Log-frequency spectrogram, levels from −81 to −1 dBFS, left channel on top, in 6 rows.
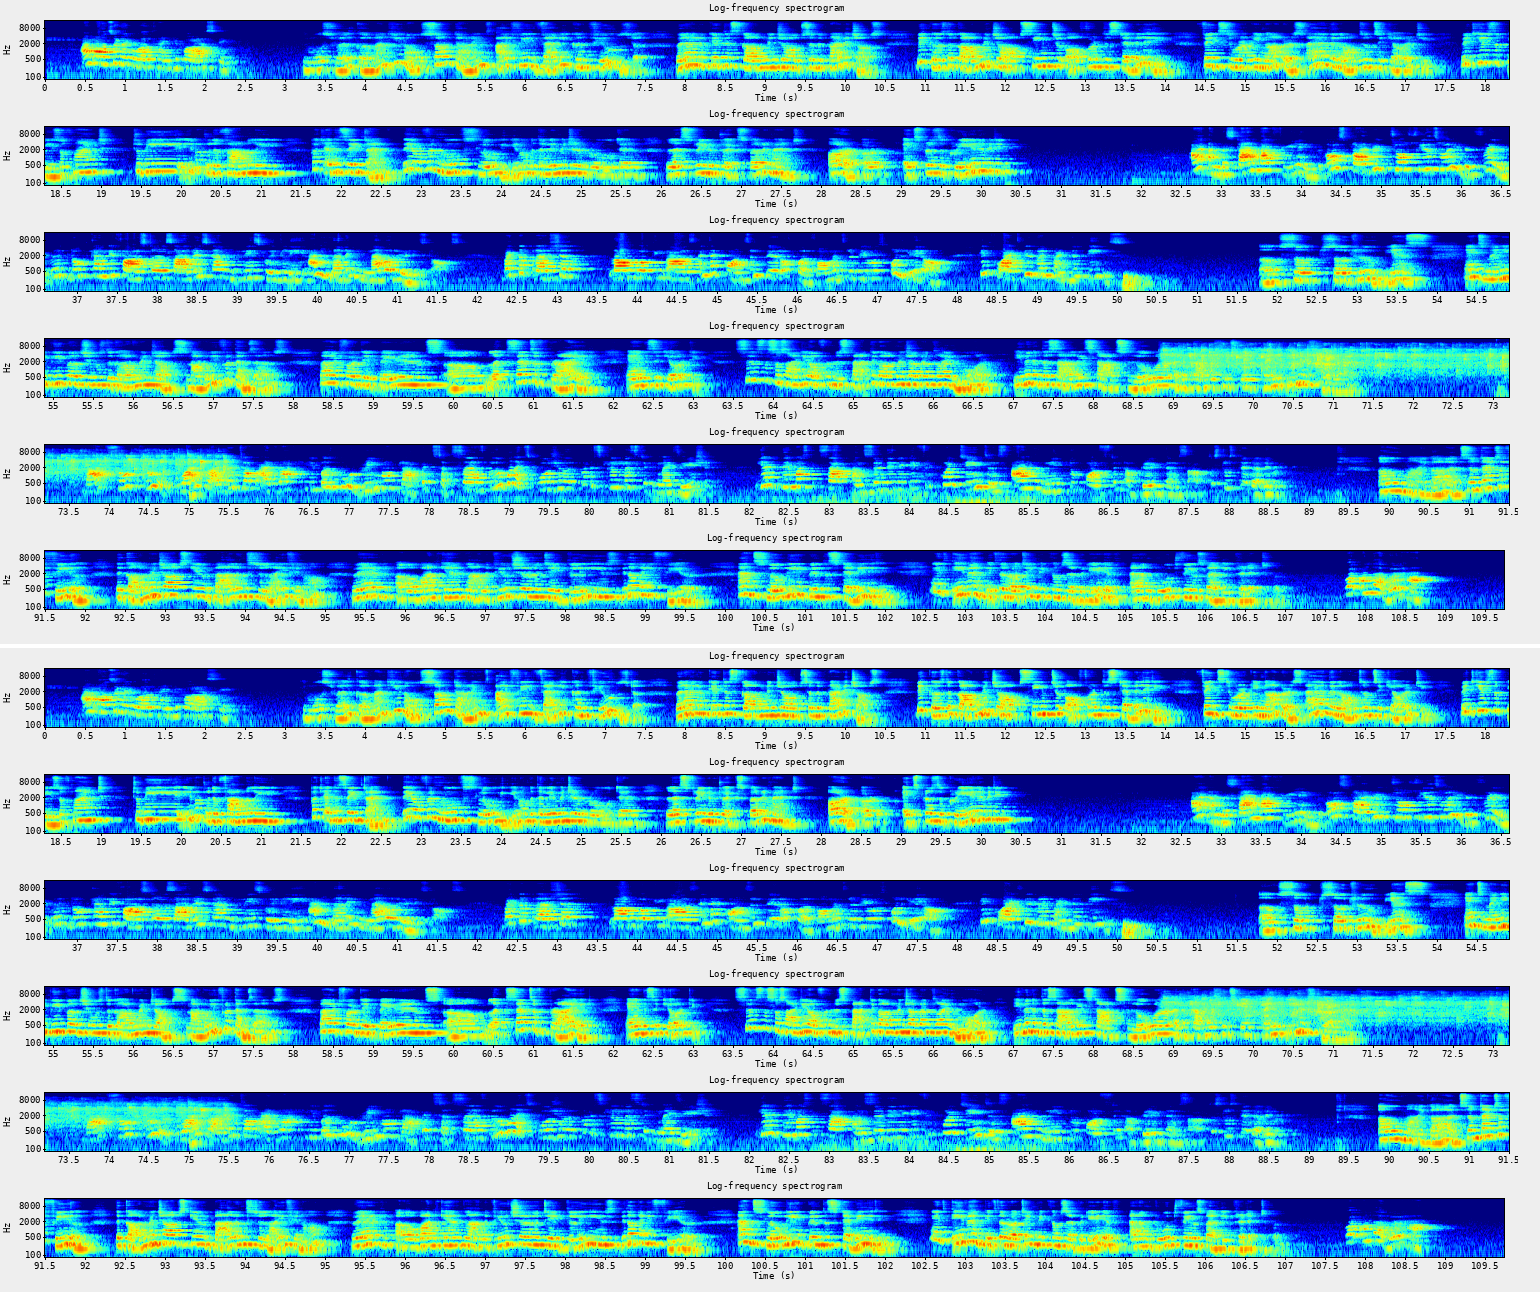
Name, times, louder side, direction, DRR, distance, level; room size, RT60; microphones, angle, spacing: voice 1, 0.4-2.3 32.6-41.6 42.3-43.3 43.6-47.8 48.3-49.9 73.7-81.5 82.1-88.6 107.7-108.7, left 4 dB, 40° left, 1 dB, 0.4 m, -27 dB
voice 2, 3.2-17.3 17.7-19.1 19.4-21.4 21.6-27.7 28.1-30.4 50.1-50.3 51.8-63.1 63.6-71.3 89.9-107.0, right 2 dB, 60° right, 1 dB, 0.5 m, -26 dB
sound 1, 68.8-75.5, left 2 dB, 75° left, 0.7 m, -31 dB
2.8 x 2.1 x 2.3 m, 0.64 s
head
